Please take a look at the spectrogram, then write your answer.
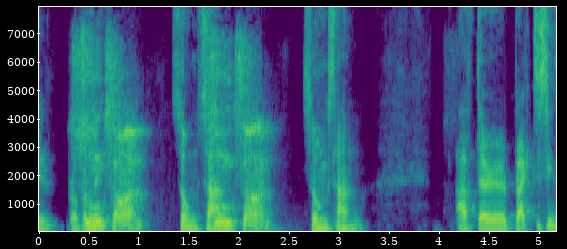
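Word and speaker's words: Seung Sahn: And he moved into the Providence Zen Center in the US in 1984, studying with Zen Master Sheng Shan. Right? Did I say it properly? Sung San.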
